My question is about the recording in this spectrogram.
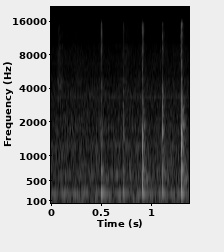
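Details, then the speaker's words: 2002 Jeep Grand Cherokee with the oil pan off: the bad, discoloured connecting rod is rocked up and down by hand, giving six sharp metallic clacks about five a second from excessive bearing clearance, the source of its rod knock; neighbouring rods have no play. "but it's really the up and down movement that uh that's where our knocking noise is coming from"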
